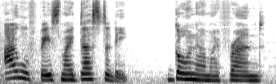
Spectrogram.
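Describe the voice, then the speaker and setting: A woman's voice: mid-range voice, moderate pace, soft background music, close to an everyday voice. A woman playing a young Jedi apprentice in a science fiction game, solemn, resolute and formal in her speech. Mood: solemn defiance. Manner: noble, formal.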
